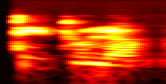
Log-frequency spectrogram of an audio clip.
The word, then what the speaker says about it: título: The difference is in the pronunciation. Título. Okay, because in Spanish, título is different than in English, I. You're going to hear an I sound in the middle.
